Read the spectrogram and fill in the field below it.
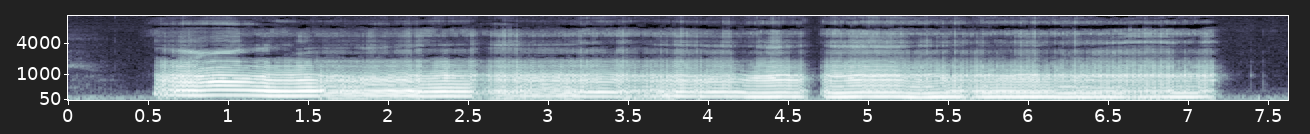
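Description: A piano recording of Bach from an earlier Bach box set, with the pianist's low voice humming along, the tones sustained and wavering, playing continuously for several seconds with a brief dip midway.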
